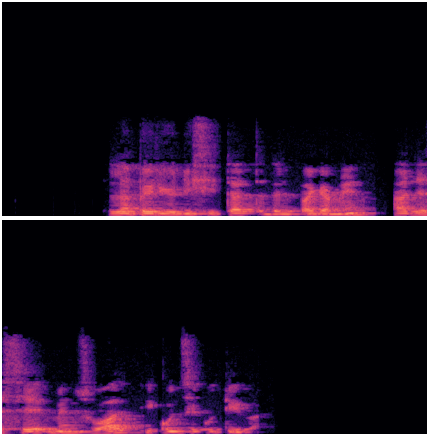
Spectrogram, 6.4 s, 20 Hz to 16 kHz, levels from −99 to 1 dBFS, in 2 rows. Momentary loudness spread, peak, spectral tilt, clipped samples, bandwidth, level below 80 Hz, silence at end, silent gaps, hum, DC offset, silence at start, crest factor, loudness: 8 LU; -12 dBFS; -6 dB/octave; under 0.1%; 7.6 kHz; -72 dBFS; 1.25 s; 2.89-2.93 s; none; under 0.1%; 0.8 s; 20 dB; -30 LUFS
